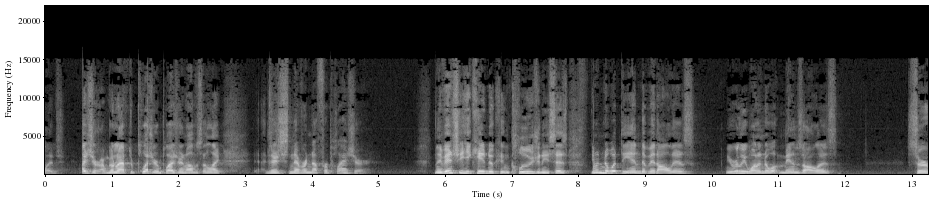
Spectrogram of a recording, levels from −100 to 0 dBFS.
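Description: The speech jumps forward six times, at 0.56, 1.53, 3.30, 8.22, 9.20 and 11.15 s. Each jump lands with no gap. These are likely dropped buffers (overrun), where audio was overwritten before it was read. The edges then butt together. The first loses roughly 0.15 s. The middle three lose about a tenth. The 8.22 s jump comes just before "want to know what". The later two are shorter, after "the end of it" and "want to know what".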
